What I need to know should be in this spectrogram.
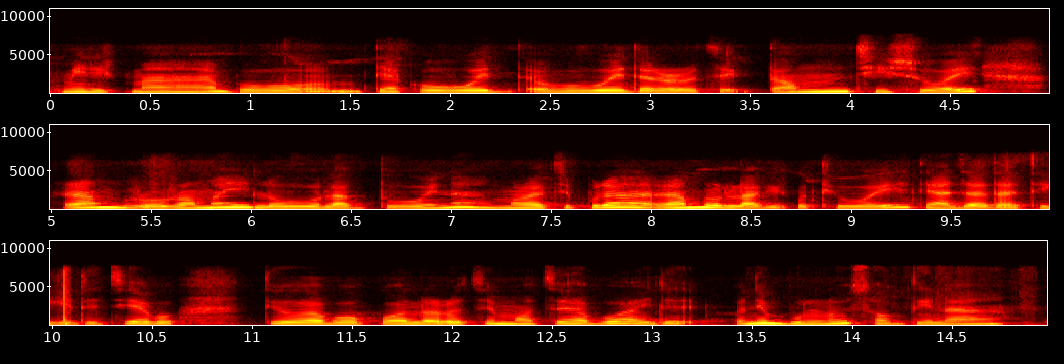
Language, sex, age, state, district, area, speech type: Nepali, female, 30-45, West Bengal, Jalpaiguri, rural, spontaneous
